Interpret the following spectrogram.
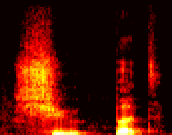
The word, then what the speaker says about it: Schubert: We have Schubert, Schubert. Now look at the second syllable, B-E-R-T, but, Schubert. This is what we call a schwa.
